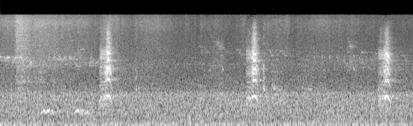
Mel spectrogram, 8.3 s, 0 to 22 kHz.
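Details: A Ural owl near Oulu, Finland, in June 2015 gives three harsh, hoarse, rasping calls, roughly one every three seconds, over a steady background hiss.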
